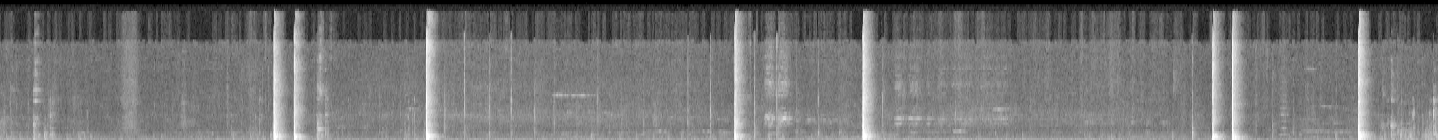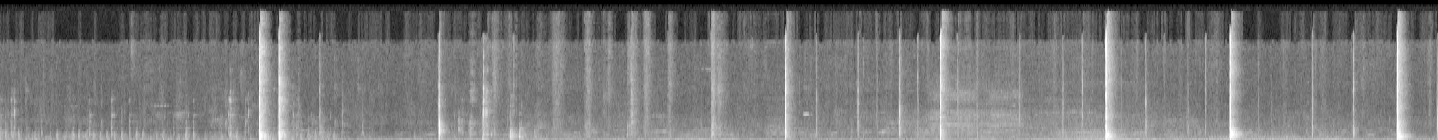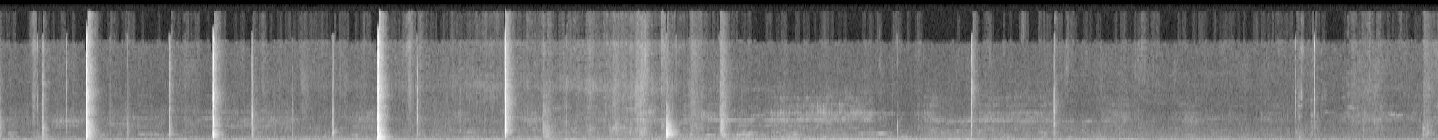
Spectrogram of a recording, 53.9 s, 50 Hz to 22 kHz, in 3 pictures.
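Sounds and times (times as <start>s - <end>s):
hand slaps on head: 3.4s - 3.9s, 9.2s - 9.5s, 10.8s - 11.1s.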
